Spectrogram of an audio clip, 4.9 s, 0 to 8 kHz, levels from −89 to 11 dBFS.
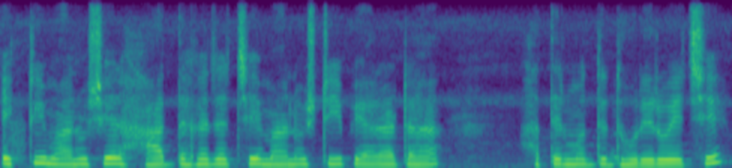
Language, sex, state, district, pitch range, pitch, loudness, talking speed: Bengali, female, West Bengal, Alipurduar, 220-245 Hz, 235 Hz, -15 LUFS, 135 wpm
